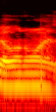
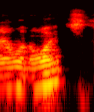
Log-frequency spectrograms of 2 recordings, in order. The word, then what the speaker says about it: Illinois: do a stream on illinois uh illinois i guess uh the s is silent we got some stuff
